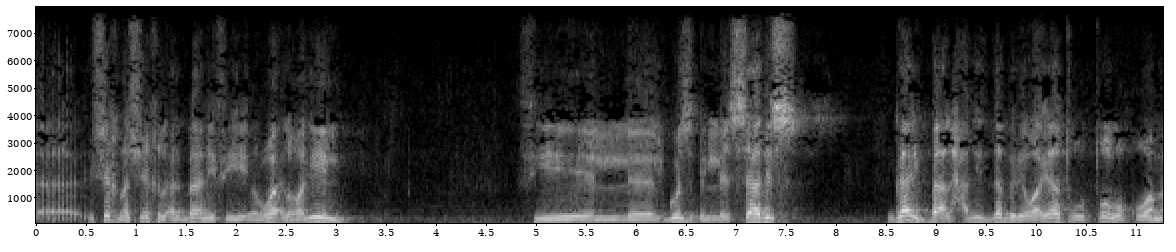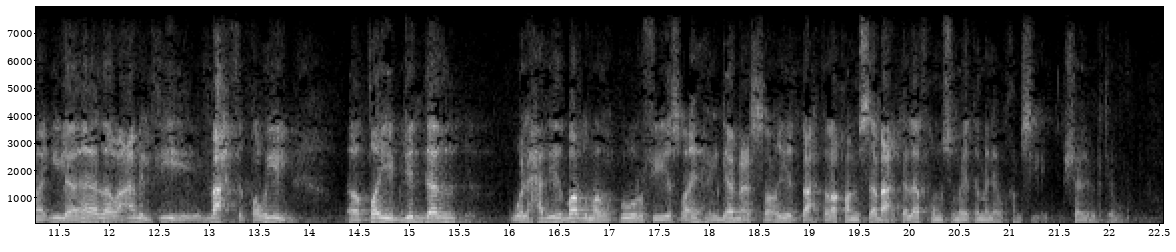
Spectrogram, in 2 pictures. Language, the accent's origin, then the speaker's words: Arabic; Egypt; وهم بيأخذوا بهذا في القانون المصري عندنا في مصر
